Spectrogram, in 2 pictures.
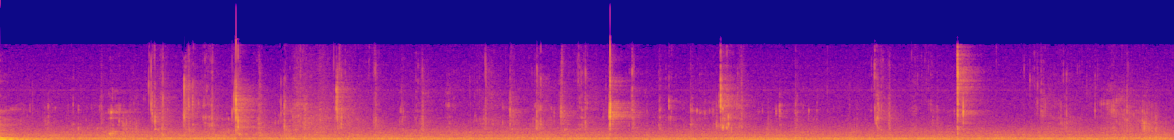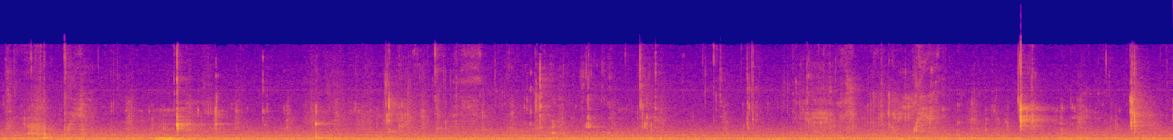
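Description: Close-up eating sounds: chewing and wet lip smacks with scattered short clicks as boiled shrimp and corn on the cob are bitten and chewed, over a steady low hum.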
